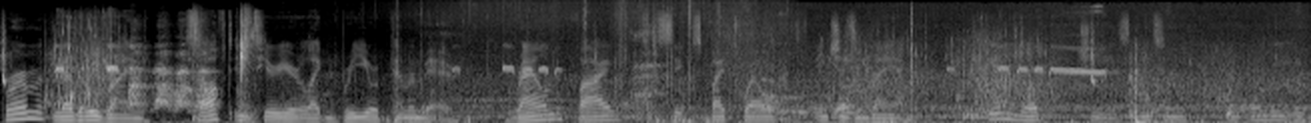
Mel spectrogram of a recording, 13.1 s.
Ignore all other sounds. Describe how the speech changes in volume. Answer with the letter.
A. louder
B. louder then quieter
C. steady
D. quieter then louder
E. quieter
E.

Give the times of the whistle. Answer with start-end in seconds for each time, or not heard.
0.6-1.2, 4.5-5.7, 9.4-11.2.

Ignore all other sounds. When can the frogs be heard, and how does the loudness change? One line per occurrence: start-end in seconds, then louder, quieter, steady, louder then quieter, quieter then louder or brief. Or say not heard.
not heard.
